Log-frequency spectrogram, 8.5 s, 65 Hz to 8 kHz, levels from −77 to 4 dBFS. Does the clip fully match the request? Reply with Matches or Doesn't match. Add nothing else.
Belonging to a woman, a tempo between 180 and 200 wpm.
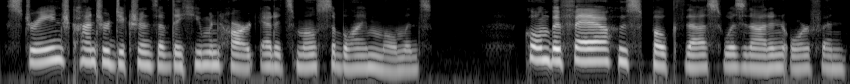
Doesn't match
